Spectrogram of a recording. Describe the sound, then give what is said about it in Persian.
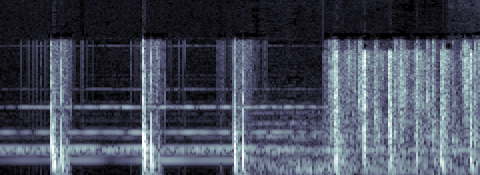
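Knocking on a door in a building where no one answers: three heavy, evenly spaced thuds, then a rapid flurry of loud, insistent knocks. A steady low hum runs underneath, and no one speaks. “در زدن فایده ای ندارد.”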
